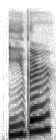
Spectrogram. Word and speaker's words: either: And don't forget the pronunciation. Either or either. Both are fine.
